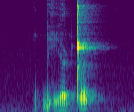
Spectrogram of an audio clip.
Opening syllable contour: low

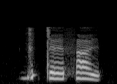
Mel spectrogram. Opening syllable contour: high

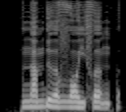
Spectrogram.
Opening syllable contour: rising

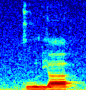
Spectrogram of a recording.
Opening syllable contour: high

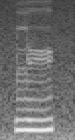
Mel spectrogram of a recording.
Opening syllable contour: rising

